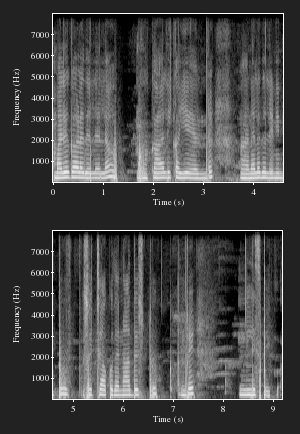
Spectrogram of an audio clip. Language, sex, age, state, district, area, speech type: Kannada, female, 18-30, Karnataka, Udupi, rural, spontaneous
